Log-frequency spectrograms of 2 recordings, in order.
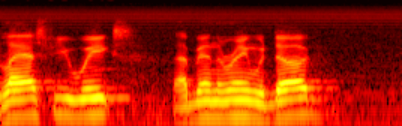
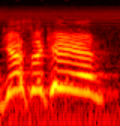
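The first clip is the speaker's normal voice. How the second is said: put-on kid's insistence; slower than usual. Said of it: "He said".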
